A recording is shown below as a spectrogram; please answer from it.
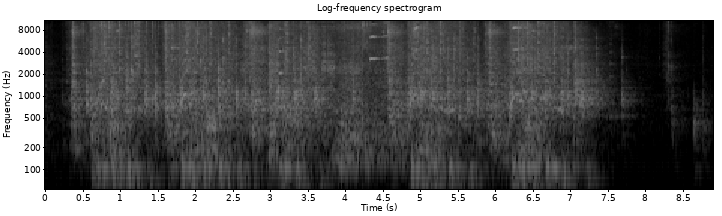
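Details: MTD two-stroke snowblower, non-running free unit, grounded on the muffler while testing the key switch: engine fires up and runs at a steady, buzzy rate for several seconds, then dies away; engine itself runs fine, key switch needs replacing.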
